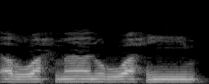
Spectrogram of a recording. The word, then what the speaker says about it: الرحمن الرحيم: വേറൊരു കാര്യം, പലപ്പോഴും ആളുകൾ ഓതിക്കുന്ന സമയത്ത് പലരും കാലങ്ങളായി ഓതി വരുന്നത് അർറഹ്മാനു റഹീം, ബിസ്മില്ലാഹിർ റഹ്മാനിർ റഹീം ഇങ്ങനെ പറയുന്ന സമയത്ത് നമ്മൾ ശ്രദ്ധിക്കുന്നില്ല നീ എന്ന് പറയേണ്ട സ്ഥാനത്ത് നൂനാണ് പറഞ്ഞത് എന്ന്.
